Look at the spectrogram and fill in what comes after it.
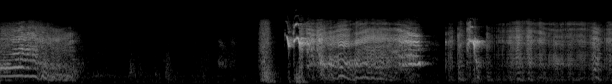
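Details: Wild otter sounds: a short squealing burst, then near silence with faint clicks. After that come a sharp high squeak and a sustained, wavering, harmonic squeal lasting over a second, followed by further squeals.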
